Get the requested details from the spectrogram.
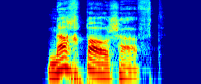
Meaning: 1. neighbourhood 2. neighbourship 3. proximity
- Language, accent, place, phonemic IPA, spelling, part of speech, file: German, Germany, Berlin, /ˈnaxba(ːɐ̯)ʃaft/, Nachbarschaft, noun, De-Nachbarschaft.ogg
